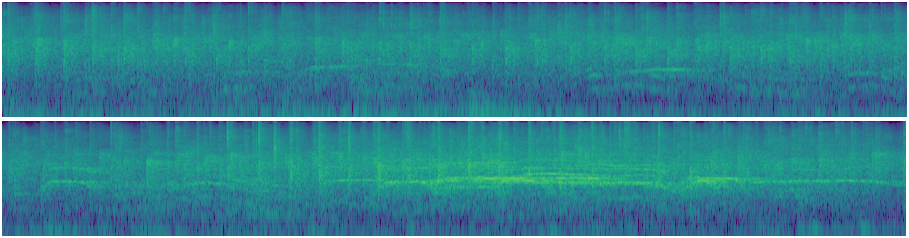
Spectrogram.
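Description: A choir of young men and women sings together in a large echoing hall.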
